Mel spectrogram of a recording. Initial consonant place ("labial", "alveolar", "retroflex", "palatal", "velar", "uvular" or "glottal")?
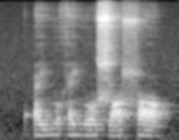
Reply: glottal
